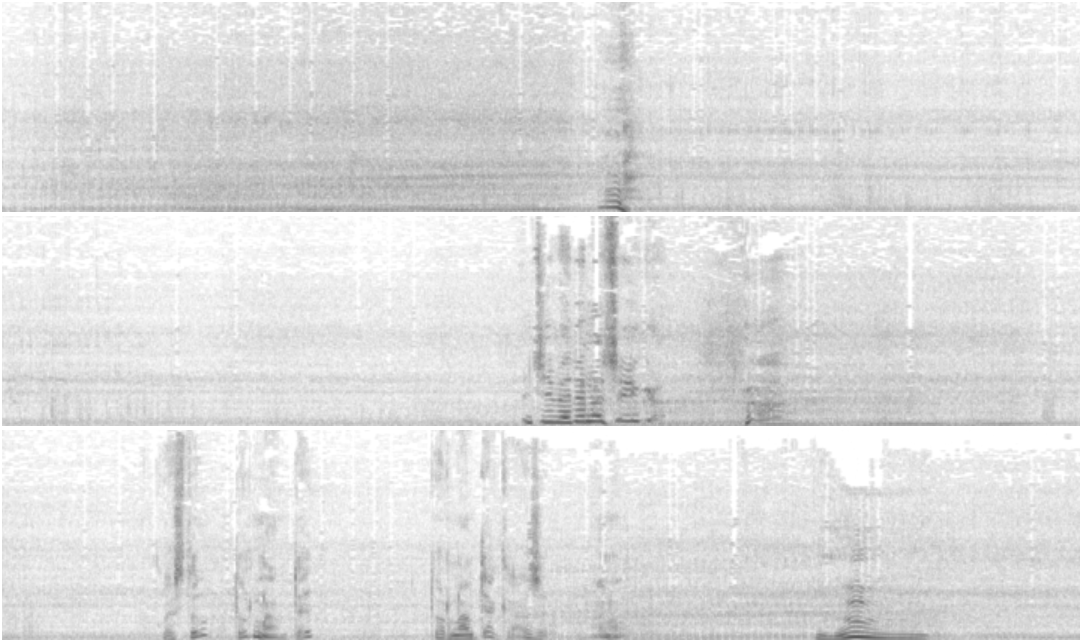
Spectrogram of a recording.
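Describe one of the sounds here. A motorcycle engine hums steadily at low revs.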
